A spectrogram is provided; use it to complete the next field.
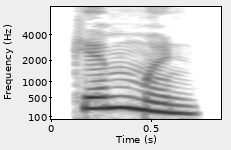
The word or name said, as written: ಖಮಣಿ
